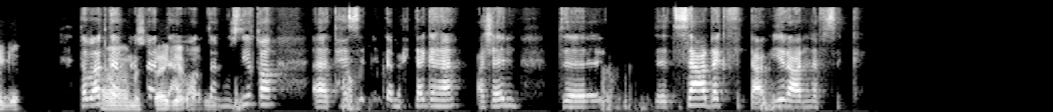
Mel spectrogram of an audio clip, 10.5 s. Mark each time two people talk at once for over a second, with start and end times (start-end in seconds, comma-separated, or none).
1.0-2.4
